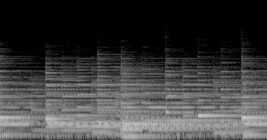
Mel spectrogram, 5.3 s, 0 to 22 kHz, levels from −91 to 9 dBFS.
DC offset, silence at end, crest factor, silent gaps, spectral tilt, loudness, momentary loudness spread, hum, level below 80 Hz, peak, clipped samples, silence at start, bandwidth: under 0.1%; 0 s; 14 dB; none; -9.5 dB/octave; -23 LUFS; 6 LU; none; -38 dBFS; -8 dBFS; under 0.1%; 0 s; 5.4 kHz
